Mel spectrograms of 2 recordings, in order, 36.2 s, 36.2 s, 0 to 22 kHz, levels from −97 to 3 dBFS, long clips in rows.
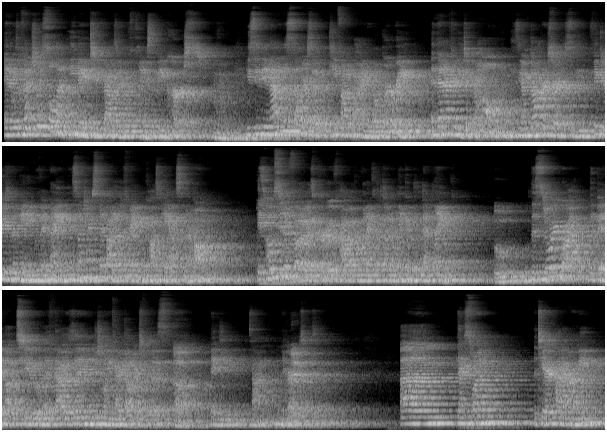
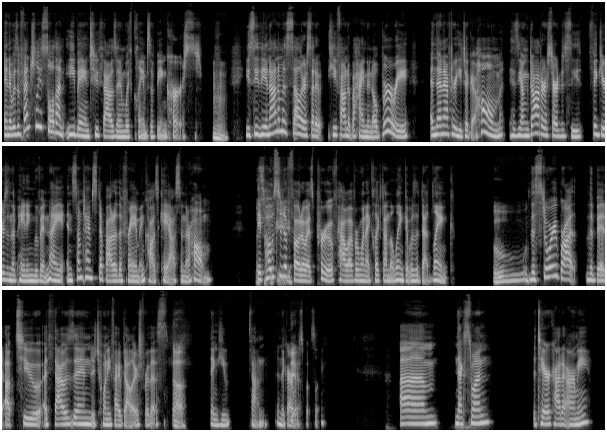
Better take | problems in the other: second | off-mic speech; far // room echo; strong; dies away in 2.6 s

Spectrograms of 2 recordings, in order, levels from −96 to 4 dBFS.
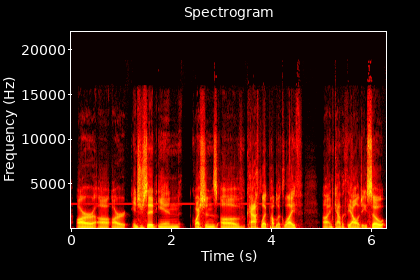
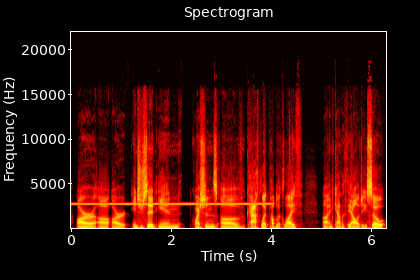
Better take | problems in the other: first | high-pitched whine; loud; until 4 s; 3 kHz, 10 dB below the speech; faint in the first

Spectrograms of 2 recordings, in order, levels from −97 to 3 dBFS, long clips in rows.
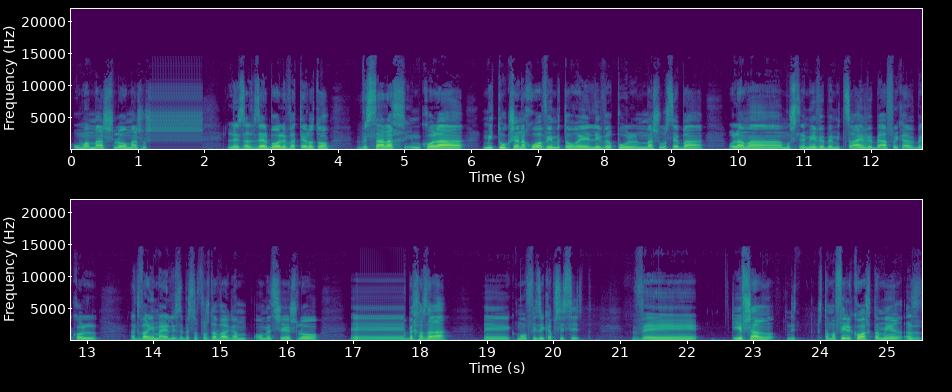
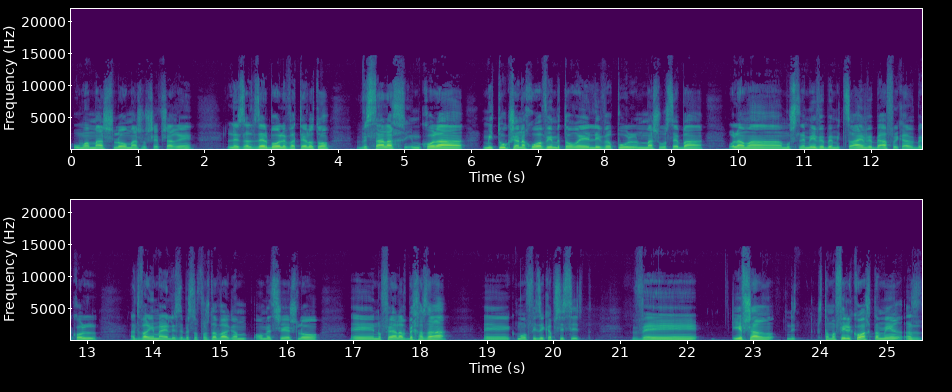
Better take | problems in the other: second | audio freezing; at 1 s for 1 s and at 17 s for 0.5 s

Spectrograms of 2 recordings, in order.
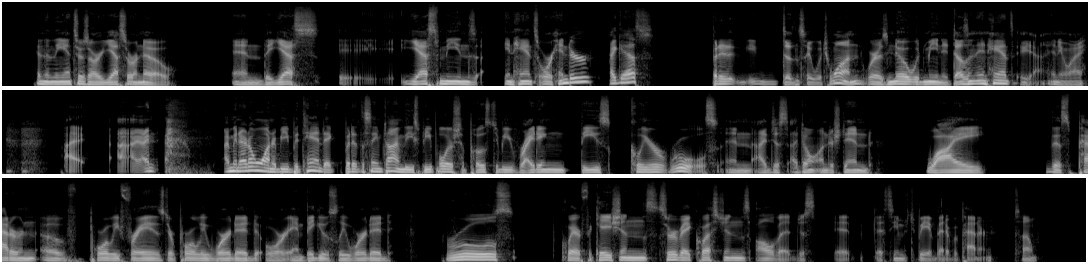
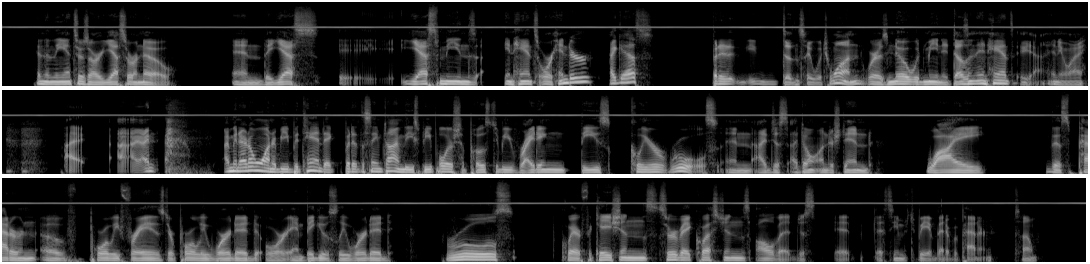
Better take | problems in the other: first | high-pitched whine; loud; throughout; 6.5 kHz, 7 dB below the speech

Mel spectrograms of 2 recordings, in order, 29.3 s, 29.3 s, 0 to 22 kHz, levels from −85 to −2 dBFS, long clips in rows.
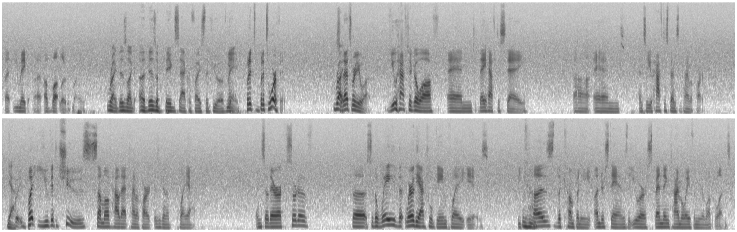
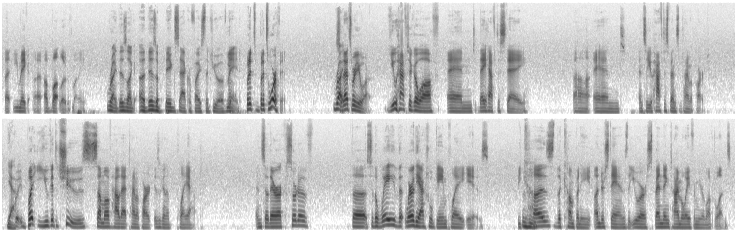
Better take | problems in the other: second | hiss; loud; throughout; 8 dB below the speech; faint in the second

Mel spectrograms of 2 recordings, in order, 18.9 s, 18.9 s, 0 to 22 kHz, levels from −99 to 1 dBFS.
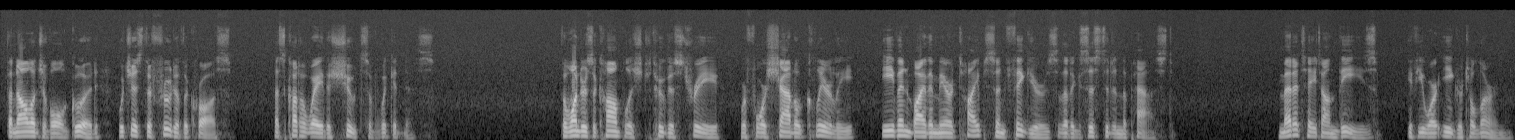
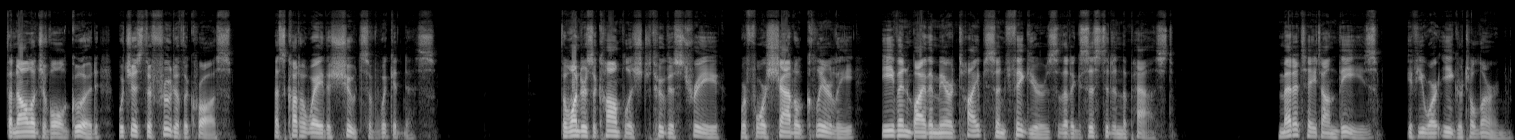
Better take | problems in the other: second | hiss; faint; throughout; 20 dB below the speech

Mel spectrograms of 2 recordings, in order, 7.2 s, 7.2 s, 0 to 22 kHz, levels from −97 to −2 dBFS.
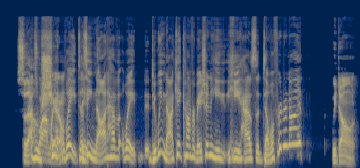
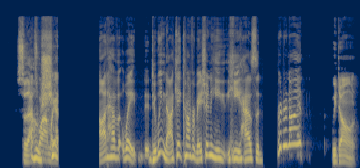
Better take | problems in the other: first | audio cutting out; at 1 s for 1 s and at 5.5 s

